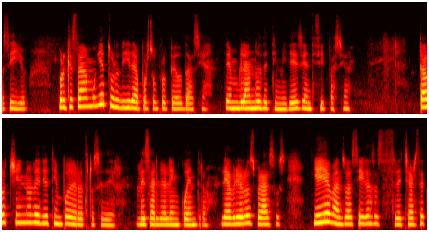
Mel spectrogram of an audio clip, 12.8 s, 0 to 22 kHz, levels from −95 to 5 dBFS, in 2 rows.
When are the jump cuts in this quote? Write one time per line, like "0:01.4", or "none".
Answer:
none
